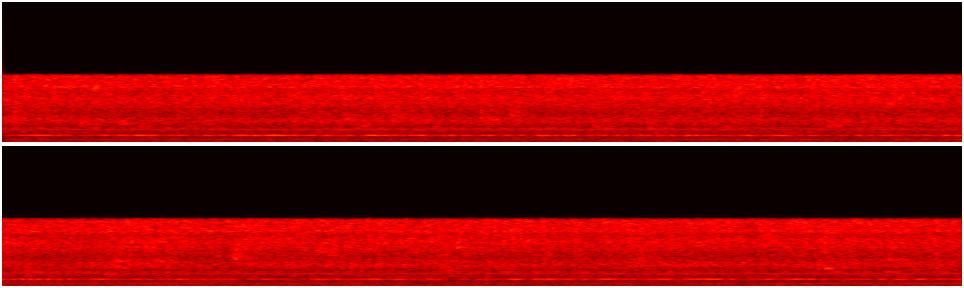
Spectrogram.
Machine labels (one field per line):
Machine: pump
